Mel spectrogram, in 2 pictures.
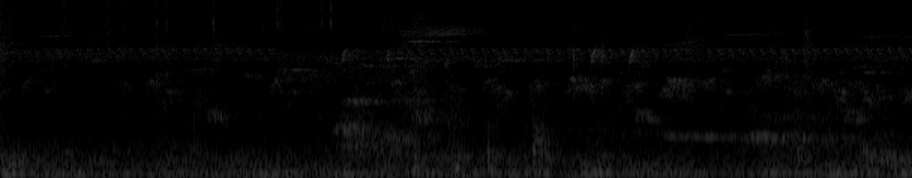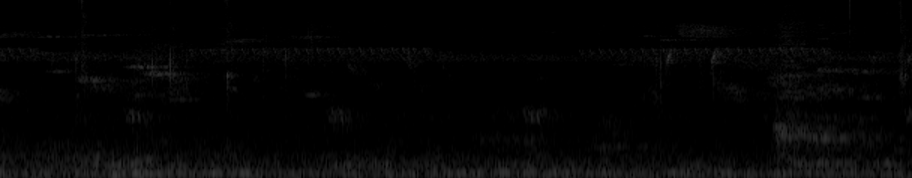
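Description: Near silence with faint insect trilling, a steady high pulsing tone that drops out for about two seconds past the middle and then returns, plus a few faint clicks.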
